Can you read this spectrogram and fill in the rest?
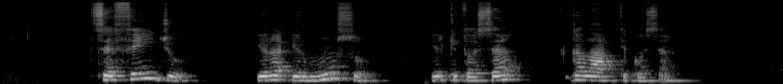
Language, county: Lithuanian, Klaipėda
